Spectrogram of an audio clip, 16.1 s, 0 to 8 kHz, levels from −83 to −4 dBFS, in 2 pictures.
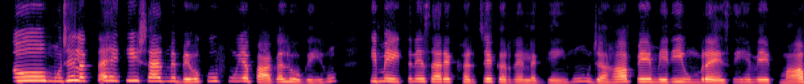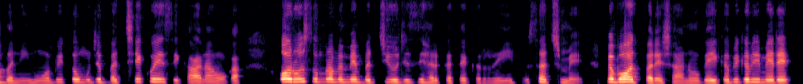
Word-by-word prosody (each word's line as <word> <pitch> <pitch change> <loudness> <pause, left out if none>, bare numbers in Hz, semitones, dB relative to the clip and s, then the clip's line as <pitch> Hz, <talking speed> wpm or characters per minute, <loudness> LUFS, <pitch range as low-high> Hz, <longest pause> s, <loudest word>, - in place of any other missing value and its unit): तो 375 +1 +5
मुझे 330 +4 0
लगता 355 -2 +1
है 370 -1 +1
कि 370 +1 -2
शायद 330 -2 +1
मैं 320 -4 -6
बेवकूफ़ 280 +6 -2
हूँ 310 - -14
या 305 - +1
पागल 260 +2 +1
हो 255 -3 -1
गई 220 0 -10
हूँ 285 +6 -13 0.3
कि 295 - -3
मैं 290 0 0
इतने 280 +1 -4
सारे 265 -2 +1
ख़र्चे 260 +1 -3
करने 235 -4 -6
लग 205 -2 -5
गई 205 0 -8
हूँ। 285 0 -12
जहाँ 235 +4 0
पे 265 0 +4
मेरी 250 +2 -2
उम्र 245 0 -2
ऐसी 235 0 -1
है 240 - -6
मैं 235 - -3
एक 235 -1 -2
माँ 210 +4 +1
बनी 195 -3 -7
हूँ 200 0 -11
अभी 205 +4 -10
तो 245 - +3
मुझे 230 +1 -3
बच्चे 220 +5 -5
को 265 +1 -3
ये 255 - +3
सिखाना 210 -1 -5
होगा 195 -1 -7 0.4
और 270 0 +11
उस 275 +2 +2
उम्र 260 -1 +2
में 245 - 0
मैं 245 0 0
बच्चियों 225 +2 -3
जैसी 220 +1 -8
हरकतें 200 -1 -8
कर 185 -1 -16
रही 185 -1 -14
हूँ। 200 +4 -23
सच 240 -2 -1
में 195 -4 -9 0.3
मैं 260 - +8
बहुत 255 -2 +9
परेशान 195 -1 -1
हो 195 - -8
गई। 205 +1 +1
कभी-कभी 245 +2 +2
मेरे 225 -1 +3
240 Hz, 230 wpm, -21 LUFS, 215-275 Hz, 0.4 s, और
